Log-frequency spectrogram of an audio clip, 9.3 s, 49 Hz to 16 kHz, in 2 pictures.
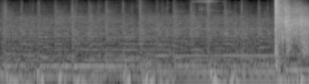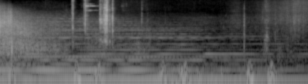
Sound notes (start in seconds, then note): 4.1 shotgun blasts; 6.2 gun reloading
